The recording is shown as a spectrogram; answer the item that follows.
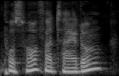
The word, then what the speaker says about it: Poisson-Verteilung: Also dieses Wort, was ich mal nicht aussprechen kann, Poisson-Verteilung, habe ich das jetzt richtig ausgesprochen? – Das war ziemlich gut, glaube ich, ja.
